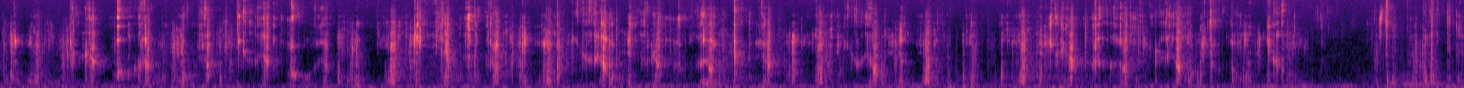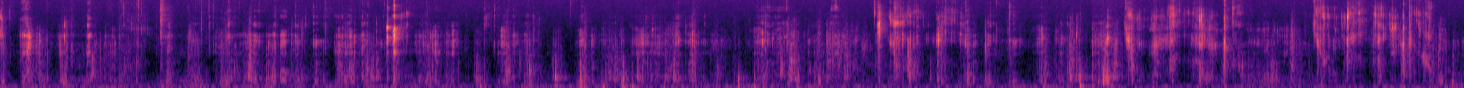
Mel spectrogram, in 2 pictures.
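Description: Chewing of grilled beef intestines, with a short pause just before the middle. After the pause comes a bite into a spicy fire-noodle wrap, followed by more chewing.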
